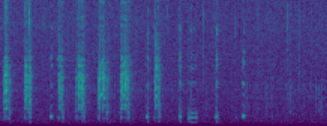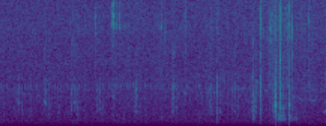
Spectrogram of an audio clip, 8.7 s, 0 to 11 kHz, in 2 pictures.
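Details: Chukar partridge during a May 2024 decoy partridge hunt with a wild old bird keeping its distance. A quick burst of raspy chuck notes fades out after three seconds, followed by quiet and a sharp knock.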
